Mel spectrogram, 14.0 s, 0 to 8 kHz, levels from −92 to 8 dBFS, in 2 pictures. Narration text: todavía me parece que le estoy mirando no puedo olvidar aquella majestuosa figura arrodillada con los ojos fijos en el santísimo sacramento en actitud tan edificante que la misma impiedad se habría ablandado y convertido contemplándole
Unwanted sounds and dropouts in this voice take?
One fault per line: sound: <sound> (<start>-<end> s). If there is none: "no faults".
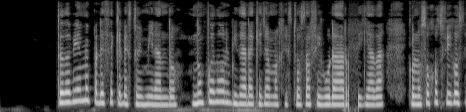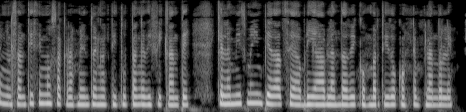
sound: dropout (5.2-5.4 s)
